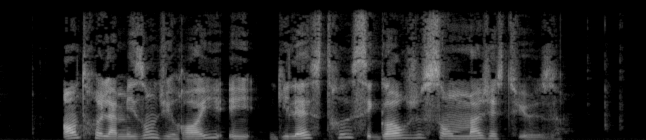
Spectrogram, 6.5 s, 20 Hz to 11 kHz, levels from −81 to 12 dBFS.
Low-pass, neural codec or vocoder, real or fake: 9.9 kHz; none; real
